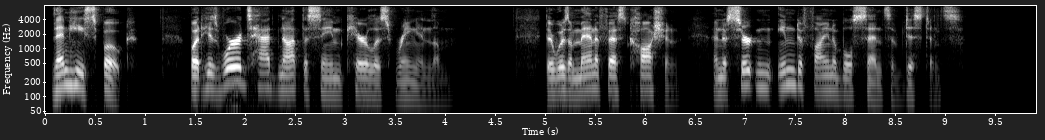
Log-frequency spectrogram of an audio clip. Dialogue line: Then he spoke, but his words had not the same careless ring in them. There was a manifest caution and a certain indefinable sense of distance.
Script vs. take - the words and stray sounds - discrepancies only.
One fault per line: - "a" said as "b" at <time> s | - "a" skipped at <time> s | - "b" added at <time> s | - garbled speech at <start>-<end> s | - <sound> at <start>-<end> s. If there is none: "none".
none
